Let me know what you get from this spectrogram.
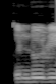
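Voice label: "kenduri", Malay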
